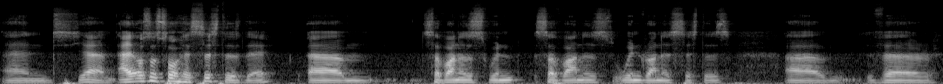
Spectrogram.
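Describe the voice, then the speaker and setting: Low-voiced man musing hesitantly. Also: slow pace. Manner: hesitant, musing, repeats phrases. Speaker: reaction video host. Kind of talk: casual off-the-cuff reaction commentary.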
